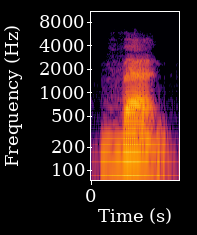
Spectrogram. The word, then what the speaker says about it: than: 근데 원래 정확한 발음 기호는 에 발음입니다.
